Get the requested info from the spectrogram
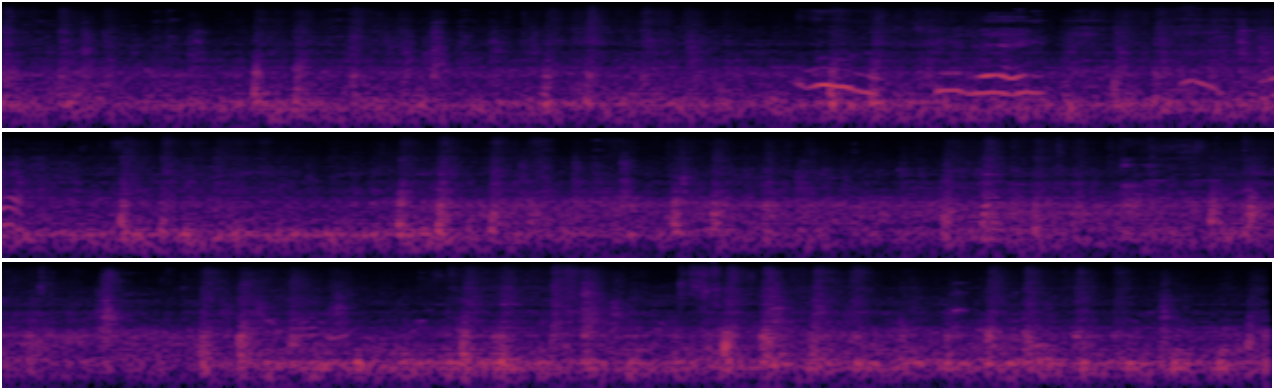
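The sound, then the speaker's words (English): A train rolls steadily along, its wheels clattering in a repeating clickety-clack rhythm over a constant low rumble, with occasional brief squeals and murmured voices in the background. “I do find this sound soothing when it goes k-ch, k-ch, k-ch, k-ch.”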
